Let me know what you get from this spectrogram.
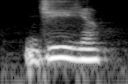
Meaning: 1. action, act, acting 2. deed, act 3. effect 4. act (drama)
- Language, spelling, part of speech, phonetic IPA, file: Ukrainian, дія, noun, [ˈdʲijɐ], Uk-дія.ogg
